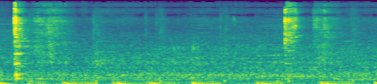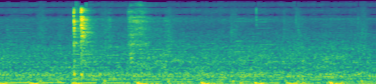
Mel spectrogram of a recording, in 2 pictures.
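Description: Grated carrots roasting in ghee in a pan for gajar ka halwa, stirred with a metal spoon: repeated close scraping and light clinks of utensil against pan over a soft frying hiss, no voices.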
